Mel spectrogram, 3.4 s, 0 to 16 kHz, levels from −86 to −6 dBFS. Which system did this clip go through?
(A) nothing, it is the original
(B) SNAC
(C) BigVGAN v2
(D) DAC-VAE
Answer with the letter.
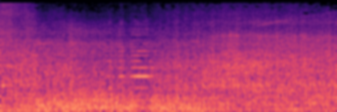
A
